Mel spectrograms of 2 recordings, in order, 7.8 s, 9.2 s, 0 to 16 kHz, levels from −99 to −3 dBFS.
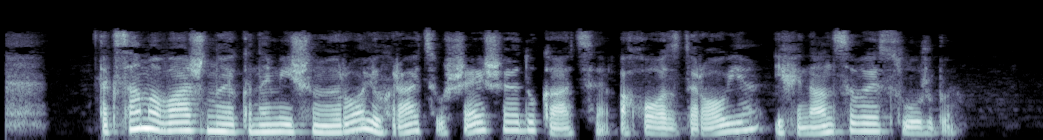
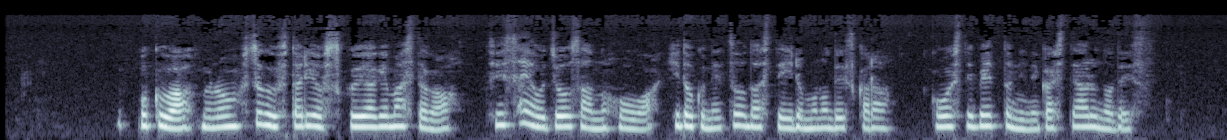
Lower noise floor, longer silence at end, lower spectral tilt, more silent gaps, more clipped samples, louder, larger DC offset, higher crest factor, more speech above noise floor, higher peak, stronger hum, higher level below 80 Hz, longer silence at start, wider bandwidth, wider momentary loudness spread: first, -72 dBFS vs -64 dBFS; about the same, 0.65 s vs 0.7 s; about the same, -7 dB/octave vs -6.5 dB/octave; neither; neither; about the same, -17 LUFS vs -19 LUFS; neither; about the same, 16 dB vs 18 dB; first, 56 dB vs 46 dB; about the same, -2 dBFS vs -2 dBFS; neither; first, -56 dBFS vs -64 dBFS; second, 0.05 s vs 0.9 s; second, 7.8 kHz vs 9.4 kHz; about the same, 11 LU vs 10 LU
